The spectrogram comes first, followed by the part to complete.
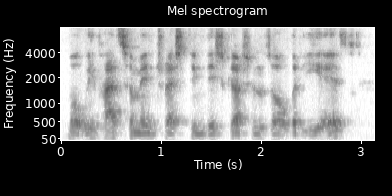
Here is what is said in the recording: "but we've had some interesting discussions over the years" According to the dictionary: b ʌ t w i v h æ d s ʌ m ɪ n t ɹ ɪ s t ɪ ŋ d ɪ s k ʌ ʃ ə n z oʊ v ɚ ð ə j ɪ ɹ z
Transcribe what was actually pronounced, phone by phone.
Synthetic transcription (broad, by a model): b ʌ t w i v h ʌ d s ʌ m ɪ n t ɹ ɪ s t ɪ ŋ d ɪ s k ʌ ʃ ə n z oʊ v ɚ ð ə j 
